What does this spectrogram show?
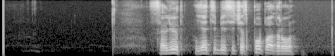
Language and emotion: Russian, positive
